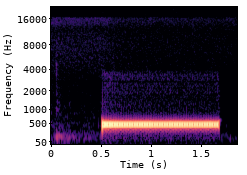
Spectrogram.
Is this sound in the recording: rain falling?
no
